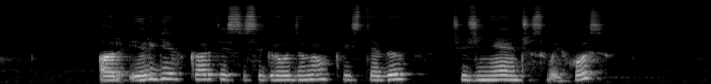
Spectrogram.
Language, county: Lithuanian, Vilnius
